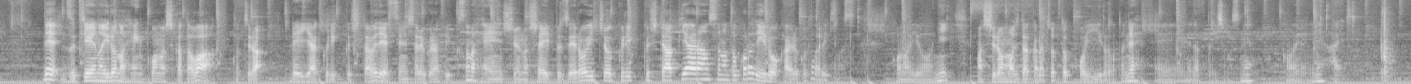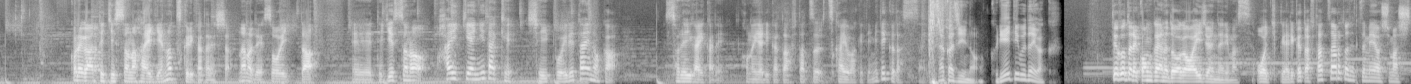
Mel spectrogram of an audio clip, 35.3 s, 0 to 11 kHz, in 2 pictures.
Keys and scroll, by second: 29.2 typing.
